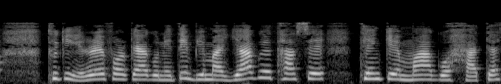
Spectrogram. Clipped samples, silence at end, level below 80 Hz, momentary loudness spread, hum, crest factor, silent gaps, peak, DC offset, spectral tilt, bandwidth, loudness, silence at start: under 0.1%; 0 s; -68 dBFS; 7 LU; none; 16 dB; none; -6 dBFS; under 0.1%; -3.5 dB/octave; 7.8 kHz; -20 LUFS; 0 s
